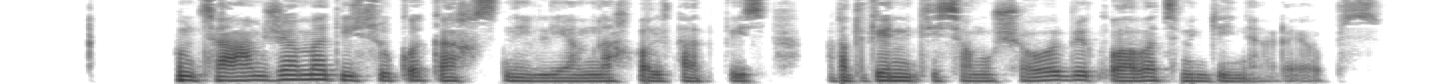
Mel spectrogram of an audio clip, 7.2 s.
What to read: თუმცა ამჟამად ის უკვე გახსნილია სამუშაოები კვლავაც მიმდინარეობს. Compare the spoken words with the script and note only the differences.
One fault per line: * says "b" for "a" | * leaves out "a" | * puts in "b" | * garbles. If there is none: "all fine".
* puts in "მნახველთათვის აღდგენითი"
